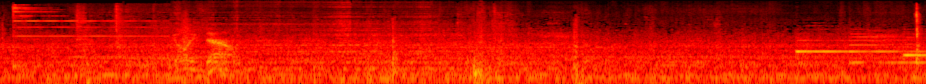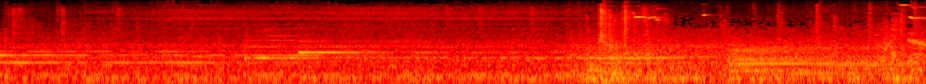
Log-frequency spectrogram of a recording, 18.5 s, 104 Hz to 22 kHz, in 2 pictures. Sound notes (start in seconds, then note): 0.0 elevator dings; 2.4 voice-over; 4.5 suspenseful music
